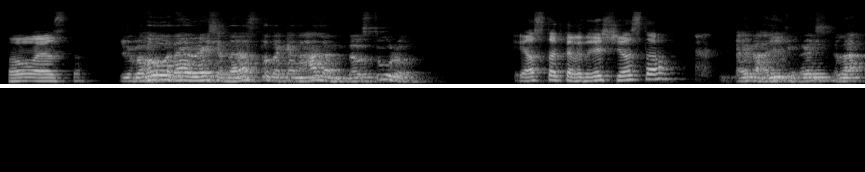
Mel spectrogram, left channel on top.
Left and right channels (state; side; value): silent; right; 60 dB below the other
